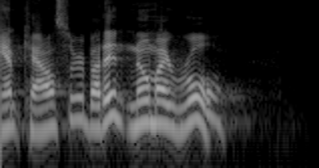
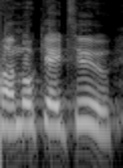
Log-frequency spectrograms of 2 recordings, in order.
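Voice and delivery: sarcastic hurt; 8 dB louder than usual. Retold or imitated. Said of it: "resist the urge of".

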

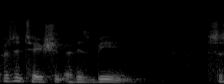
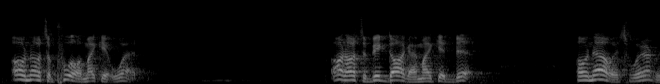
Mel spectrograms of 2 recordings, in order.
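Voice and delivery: higher, louder mock worry on each "oh, no"; hammed-up timid parent making excuses; mock fretting; 3 semitones higher, 6 dB louder than usual. Mock hesitant parents fretting over danger.

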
